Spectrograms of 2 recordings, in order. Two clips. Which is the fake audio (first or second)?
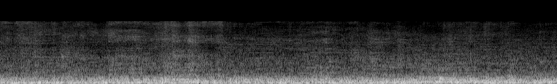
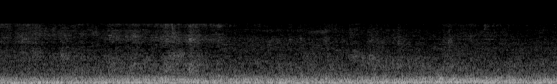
first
